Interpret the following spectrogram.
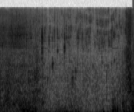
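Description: Water trickling steadily, with a faint hiss.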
